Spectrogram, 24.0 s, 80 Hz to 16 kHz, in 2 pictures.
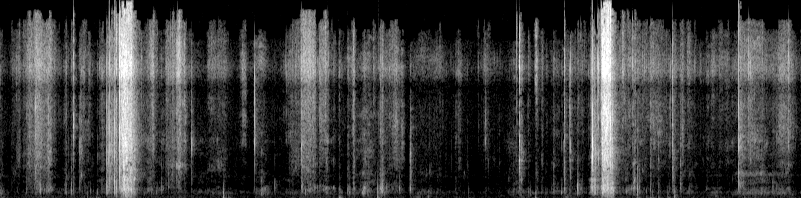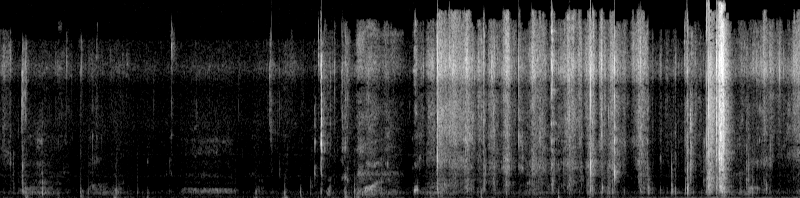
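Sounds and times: paper tearing: 1.6s - 2.3s, 8.8s - 9.4s, 22.6s - 23.1s.

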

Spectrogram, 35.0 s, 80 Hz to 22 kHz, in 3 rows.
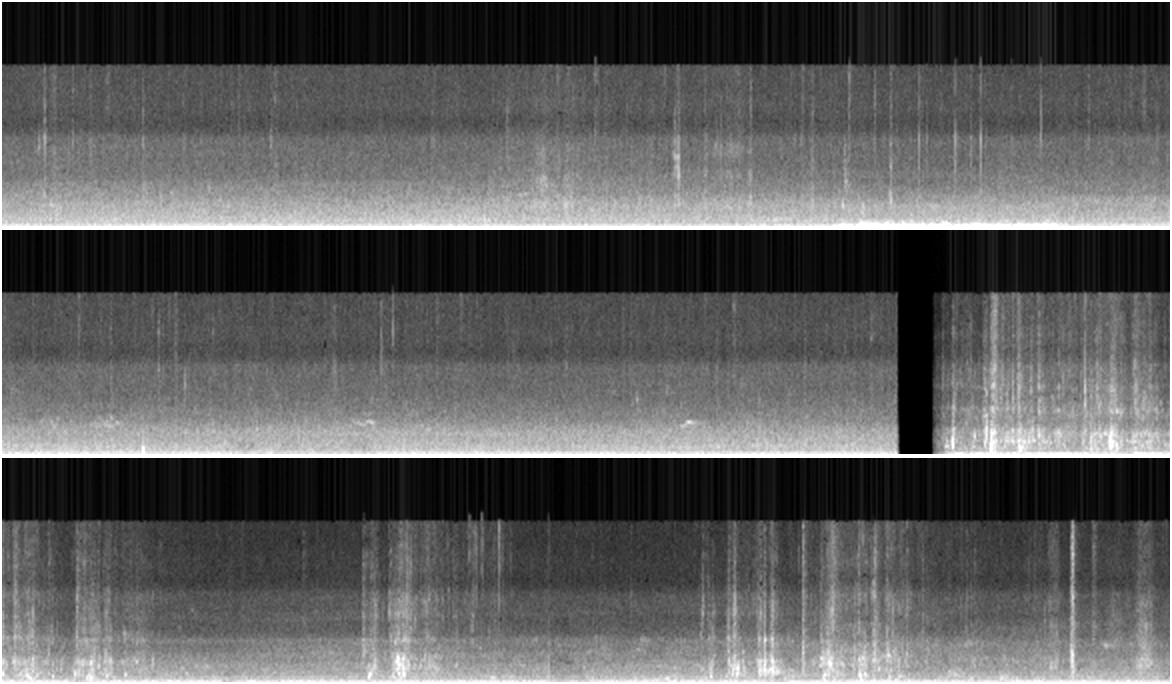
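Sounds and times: rain on water: 0.0s - 35.0s
fish thrashing and splashing: 21.0s - 24.8s, 30.4s - 32.6s.

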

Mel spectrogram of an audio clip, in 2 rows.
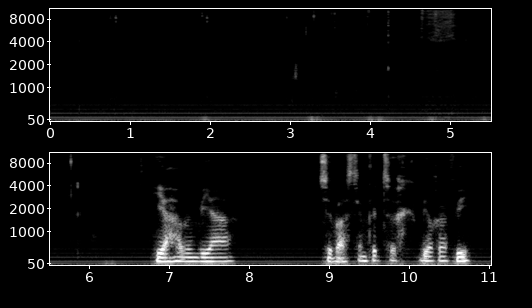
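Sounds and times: low steady hum: 0.0s - 11.0s
computer mouse clicks: 0.3s - 0.9s.

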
